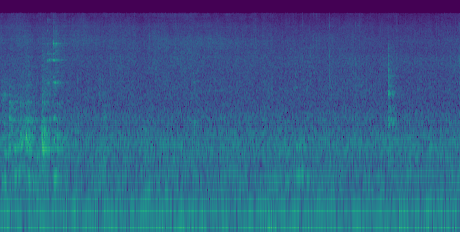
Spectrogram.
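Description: Chard and tofu sizzling in an oiled pan, with a spatula stirring and clinking against the pan in the first second and one sharp click near the end. A steady low hum runs underneath.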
